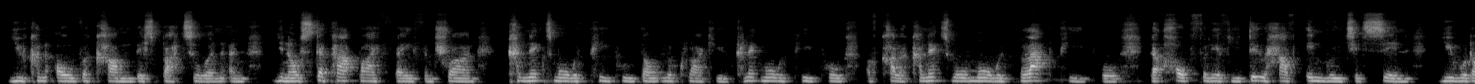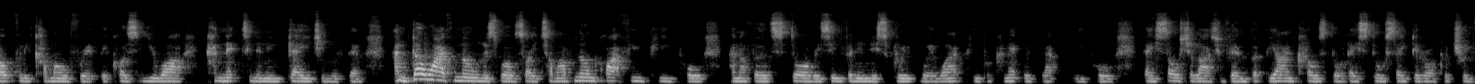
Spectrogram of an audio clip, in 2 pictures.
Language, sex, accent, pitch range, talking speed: English, male, British, 140-155 Hz, 200 wpm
